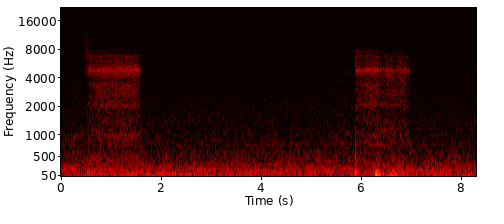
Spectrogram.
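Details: Soft hissing snores several seconds apart over faint room noise from a sleeping dog.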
